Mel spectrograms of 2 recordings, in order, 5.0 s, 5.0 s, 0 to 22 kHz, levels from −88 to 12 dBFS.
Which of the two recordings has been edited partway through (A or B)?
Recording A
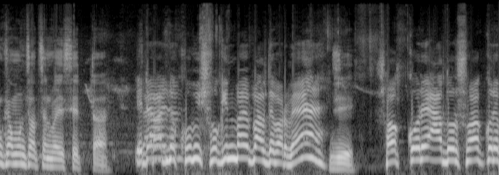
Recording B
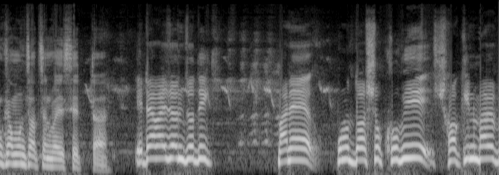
A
